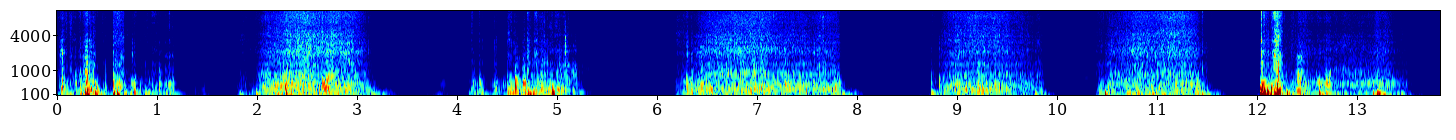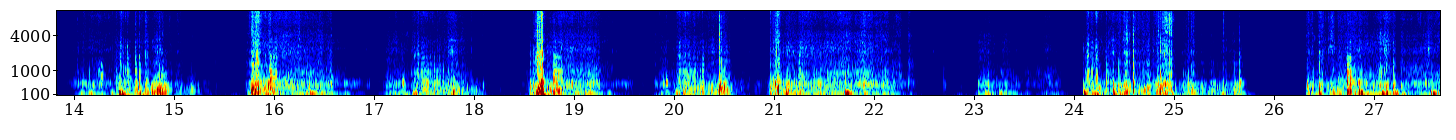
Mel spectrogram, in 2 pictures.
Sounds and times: Cardboard Box Slides and Rustling 0:01.9 - 0:03.2
Cardboard Box Slides and Rustling 0:06.2 - 0:07.9
Cardboard Box Slides and Rustling 0:08.8 - 0:11.6
Cardboard Box Slides and Rustling 0:12.2 - 0:15.2
Cardboard Box Slides and Rustling 0:18.6 - 0:22.4
Cardboard Box Slides and Rustling 0:26.4 - 0:27.6

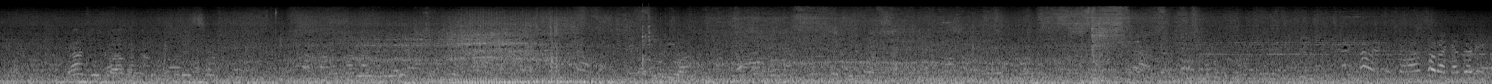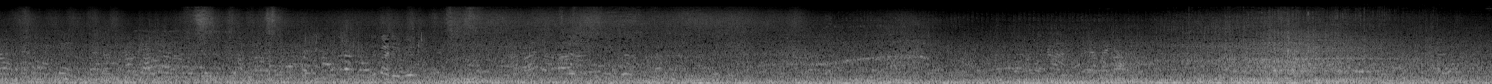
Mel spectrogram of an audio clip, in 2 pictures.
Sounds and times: light crowd 0:00.0 - 0:29.8
traffic medium slow throaty 0:00.0 - 0:29.8

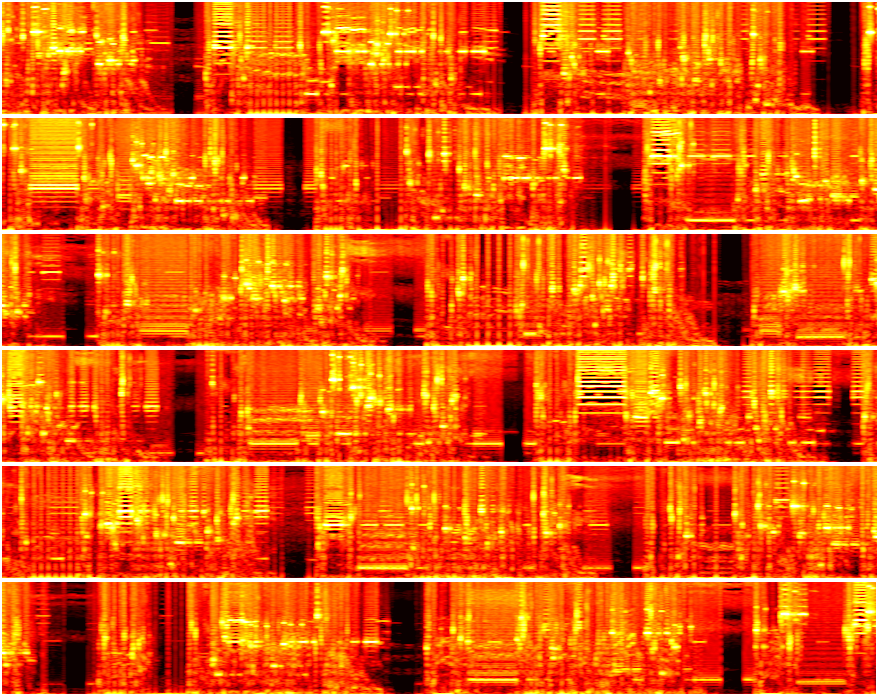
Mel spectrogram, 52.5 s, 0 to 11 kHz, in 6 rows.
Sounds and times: beep 0:15.4 - 0:16.4
beep 0:36.7 - 0:39.2
beep 0:40.2 - 0:41.1

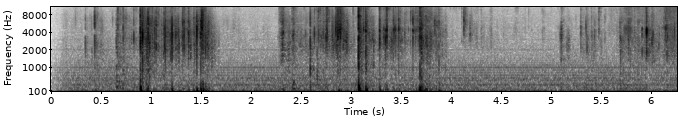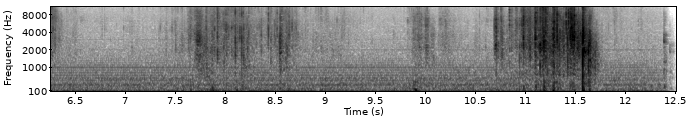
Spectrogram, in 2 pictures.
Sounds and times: cauliflower 0:02.3 - 0:11.8

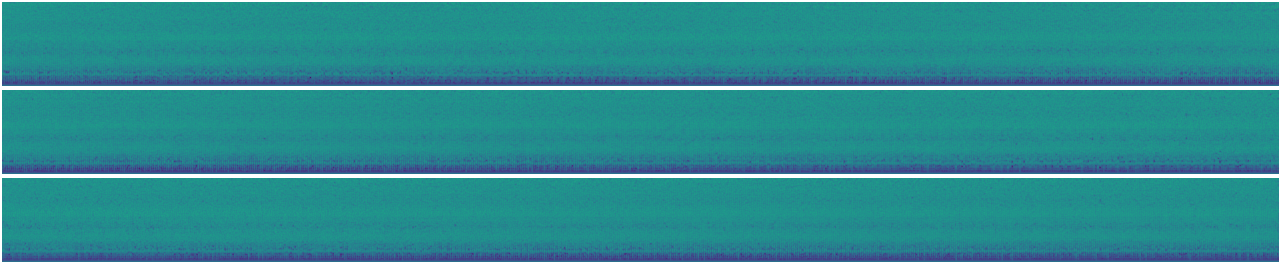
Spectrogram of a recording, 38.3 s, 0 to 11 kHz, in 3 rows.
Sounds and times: fluorescent light hum more agressive with noise 0:00.0 - 0:38.3

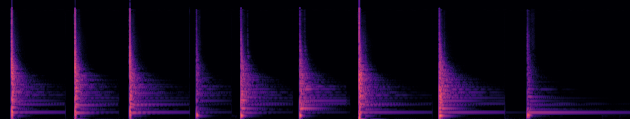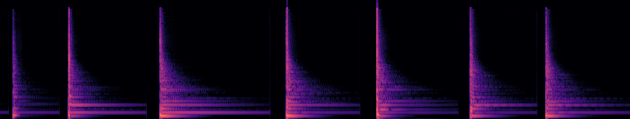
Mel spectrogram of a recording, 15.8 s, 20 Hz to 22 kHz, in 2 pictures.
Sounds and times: banging some kind of drum 0:05.5 - 0:05.9
banging some kind of drum 0:12.6 - 0:13.0

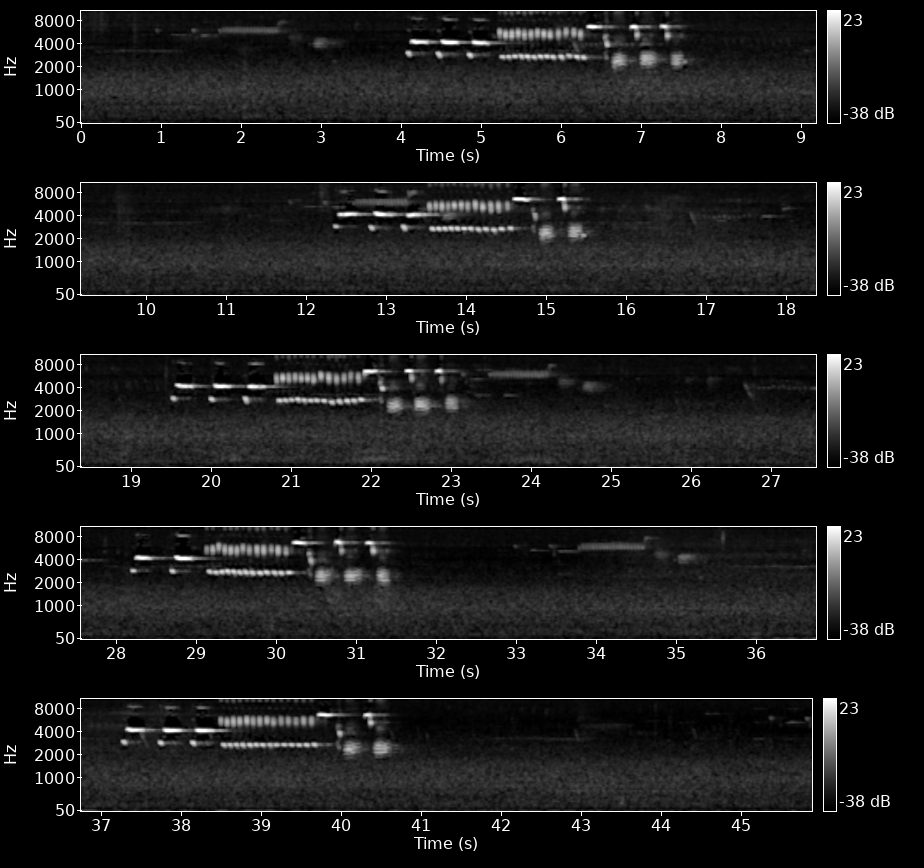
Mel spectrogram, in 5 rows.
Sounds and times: bird song 0:00.0 - 0:07.7
bird song 0:09.0 - 0:18.2
bird song 0:18.8 - 0:31.6
bird song 0:33.0 - 0:35.4
bird song 0:37.2 - 0:40.8
bird song 0:41.9 - 0:45.8

